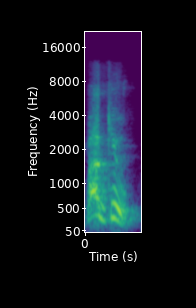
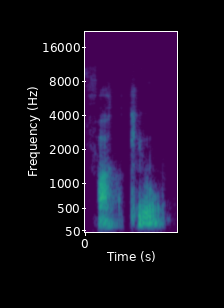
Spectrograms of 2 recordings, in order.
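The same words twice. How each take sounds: First: It is said harshly, like a real insult. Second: It is said softly and playfully, like teasing. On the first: The speaker is annoyed and telling her off. The speaker calls it wrong. "I don't say fuck you" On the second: The speaker is teasing her with a hidden suggestion. The speaker calls it right. "in a very subtle way"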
